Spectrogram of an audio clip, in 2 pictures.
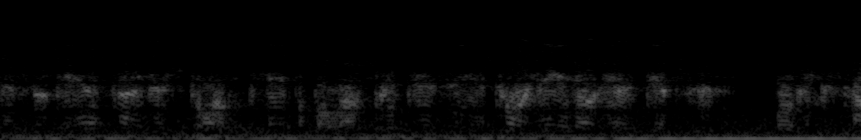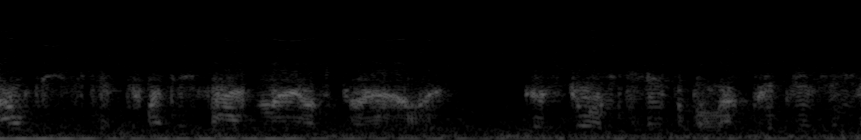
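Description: An announcer's voice reading an Emergency Alert System tornado warning, thin and tinny as if through a small speaker, over a steady low hum.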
